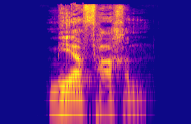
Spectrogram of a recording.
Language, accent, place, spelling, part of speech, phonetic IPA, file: German, Germany, Berlin, mehrfachen, adjective, [ˈmeːɐ̯faxn̩], De-mehrfachen.ogg
- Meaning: inflection of mehrfach: 1. strong genitive masculine/neuter singular 2. weak/mixed genitive/dative all-gender singular 3. strong/weak/mixed accusative masculine singular 4. strong dative plural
